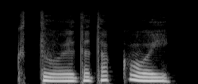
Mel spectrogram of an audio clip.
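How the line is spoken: Through gritted teeth. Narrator (Russian): процедил Бирюков

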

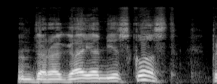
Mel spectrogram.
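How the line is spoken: Conciliatory doctor. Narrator (Russian): примирительным тоном начал доктор

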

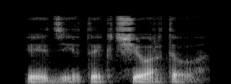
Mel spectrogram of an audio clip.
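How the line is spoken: Tired repeating. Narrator (Russian): повторил чародей устало

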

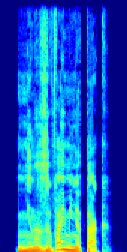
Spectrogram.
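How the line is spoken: Angry snapping. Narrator (Russian): огрызнулась Альфарка, а ее прекрасное лицо исказилось в гримасе злости

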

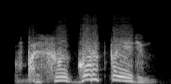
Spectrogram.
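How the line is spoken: Exclamation. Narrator (Russian): воскликнул Олег

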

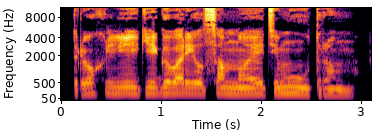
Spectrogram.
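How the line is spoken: Imposing bass voice. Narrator (Russian): внушительным басом произнес Верховный

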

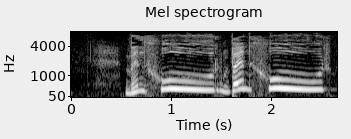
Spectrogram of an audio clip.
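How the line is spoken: Crowd chanting loudly. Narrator (Russian): кричали они, и смешанный гул голосов разношерстной массы перекатывался по цирку

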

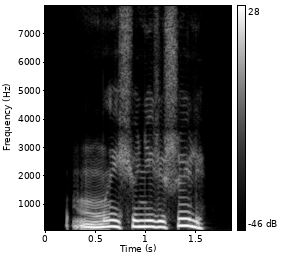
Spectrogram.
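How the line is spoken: Admitting. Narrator (Russian): признался

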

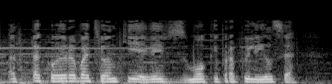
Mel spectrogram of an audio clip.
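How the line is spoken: Booming, puffing giant. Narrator (Russian): прогудел, отдуваясь, великан, пыхтя, как большой паровоз

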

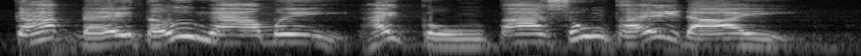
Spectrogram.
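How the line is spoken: Loud, tearful. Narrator (Vietnamese): Ngộ Tịnh chân nhân gạt nước mắt, lớn tiếng tiếp lời

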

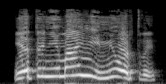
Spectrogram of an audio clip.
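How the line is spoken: Shouting. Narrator (Russian): прокричал я

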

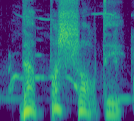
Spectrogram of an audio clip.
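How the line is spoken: Through gritted teeth. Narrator (Russian): отозвался сквозь зубы Винт

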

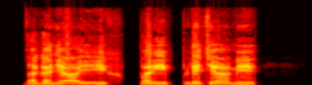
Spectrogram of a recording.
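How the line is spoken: Furious shout. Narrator (Russian): скосив глаза от бешенства, крикнул Григорий

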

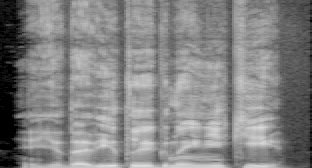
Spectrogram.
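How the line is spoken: Calm. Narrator (Russian): спокойно констатировал Сюаньзы

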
